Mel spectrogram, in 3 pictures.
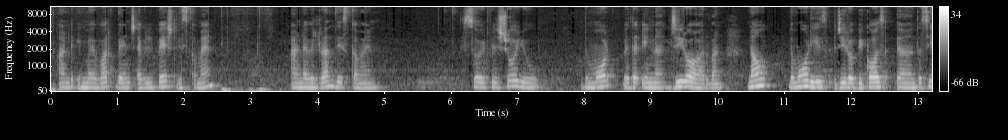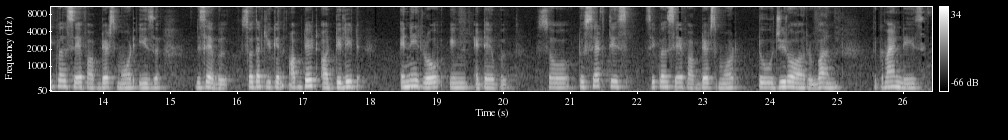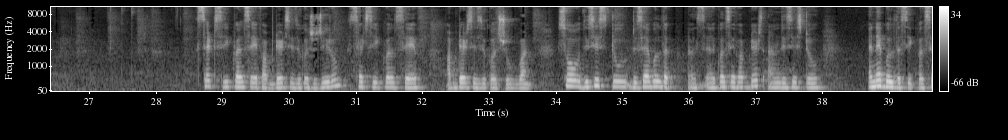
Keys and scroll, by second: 2.9 ctrl+v.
